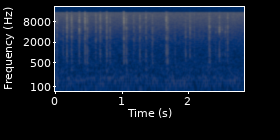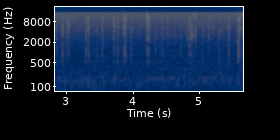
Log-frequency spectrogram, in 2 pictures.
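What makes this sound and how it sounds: Fingernails tap and scratch a clear, curved plastic wavy liquid timer filled with green liquid, held horizontally. The result is a quiet, rapid patter of short, dry clicks and scratchy ticks, bright and crisp with almost no ring, over a faint low hum.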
